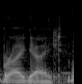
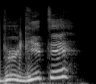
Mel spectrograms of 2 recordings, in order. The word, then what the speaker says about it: Brigitte: Next up we got Brigite. Who? You mean Brigitte? Brigite, bruv. My bad, I mispronounced her name.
